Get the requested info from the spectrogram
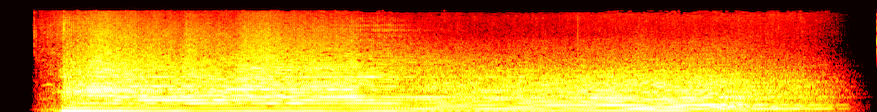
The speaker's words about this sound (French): Ce fameux son émis par les tripodes extraterrestres pour communiquer entre eux. Mais voyons dans un premier temps comment se crée un son brame comme celui-ci.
